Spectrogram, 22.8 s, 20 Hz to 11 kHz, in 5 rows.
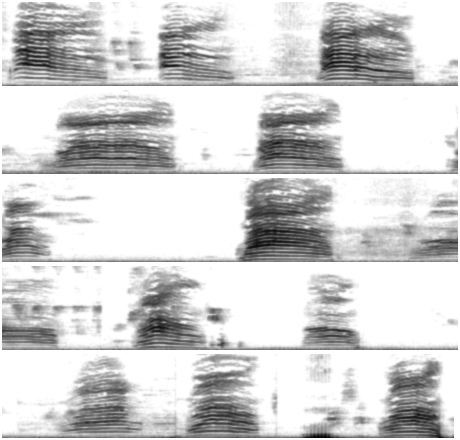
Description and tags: Mother cat. Use Zoom H1. 2013.02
